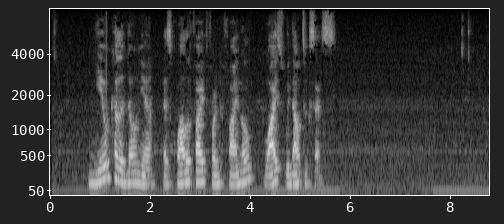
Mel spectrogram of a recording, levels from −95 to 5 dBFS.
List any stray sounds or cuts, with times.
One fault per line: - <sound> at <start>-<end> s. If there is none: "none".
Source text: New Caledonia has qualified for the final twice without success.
none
